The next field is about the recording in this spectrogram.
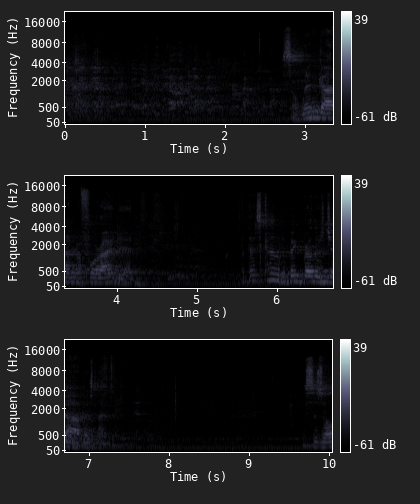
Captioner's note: laughter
